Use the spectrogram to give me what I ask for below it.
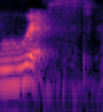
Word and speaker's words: wrist: roar it's a death silent W at the beginning wrist we could also have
